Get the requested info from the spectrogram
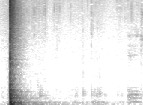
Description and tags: Some gruesome squelches, heavy impacts and random bits of foley that have been lying around.
gore, splat, squelch, death, mayhem, foley, blood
